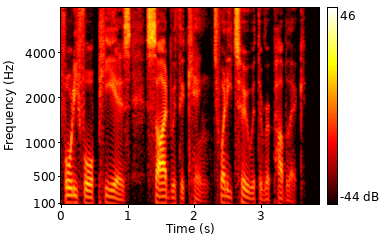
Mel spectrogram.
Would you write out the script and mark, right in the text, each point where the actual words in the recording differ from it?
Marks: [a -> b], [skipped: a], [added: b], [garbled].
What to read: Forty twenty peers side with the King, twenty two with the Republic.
Forty [twenty -> four] peers side with the King, twenty two with the Republic.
